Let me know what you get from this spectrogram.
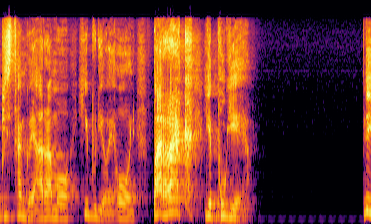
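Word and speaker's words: ברך: 히브리어로 뭐냐? 바라크라 그래요. 바라크. 한번 따 해보세요. 시작. 바라크. 복 받기가 싫으시구나. 바락을 해야 돼요. 바락. 그거 발음이 비슷해요.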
